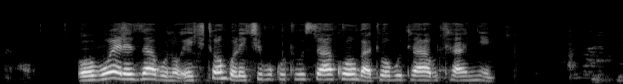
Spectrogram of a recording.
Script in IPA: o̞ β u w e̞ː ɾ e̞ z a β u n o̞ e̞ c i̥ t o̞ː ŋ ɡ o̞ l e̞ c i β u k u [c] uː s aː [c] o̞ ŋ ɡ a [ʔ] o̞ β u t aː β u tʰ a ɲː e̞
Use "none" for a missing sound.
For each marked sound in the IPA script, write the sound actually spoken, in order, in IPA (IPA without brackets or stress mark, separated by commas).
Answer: t, k, t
